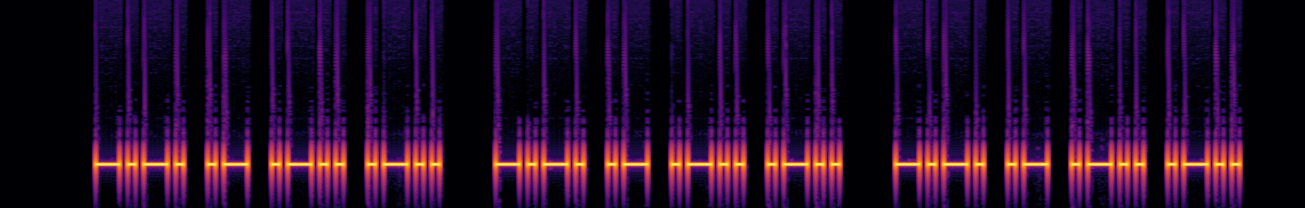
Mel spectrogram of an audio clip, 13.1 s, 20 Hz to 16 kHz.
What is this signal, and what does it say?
Morse code, heard as a keyed tone, about 15 wpm, 700 Hz. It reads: CALL CALL CALL
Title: Top 100 Words Repeated 15wpm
